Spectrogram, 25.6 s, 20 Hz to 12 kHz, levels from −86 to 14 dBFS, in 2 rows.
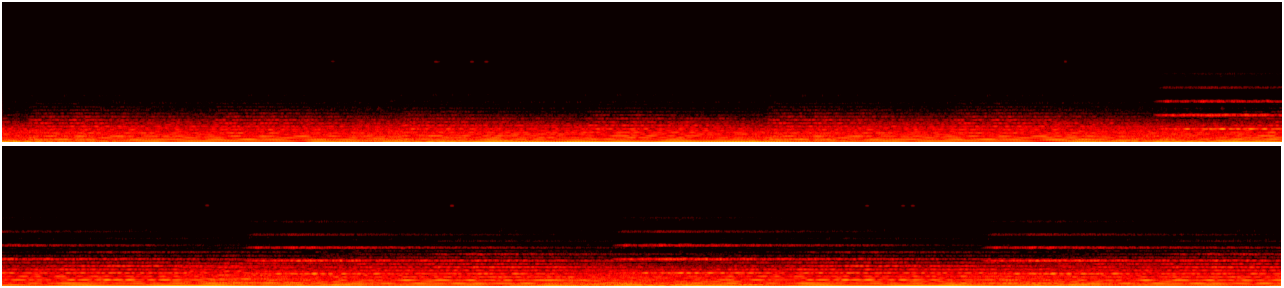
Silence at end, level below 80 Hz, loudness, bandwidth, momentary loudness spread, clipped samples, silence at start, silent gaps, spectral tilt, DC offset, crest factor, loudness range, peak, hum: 0 s; -36 dBFS; -33 LUFS; 3.8 kHz; 6 LU; under 0.1%; 0 s; none; -11 dB/octave; under 0.1%; 14 dB; 4 LU; -18 dBFS; none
